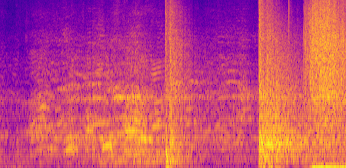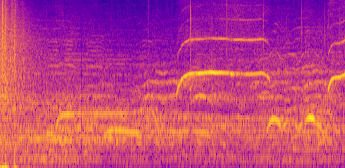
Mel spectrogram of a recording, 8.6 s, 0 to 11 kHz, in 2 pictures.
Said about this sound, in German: Ich stehe jetzt hier gerade vor der ÖVP-Zentrale Tirol in Innsbruck. Vor mir sind 6 Polizeiautos, über mir eine Drohne und die ersten Rauchbomben werden gerade in der Demo gezündet.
